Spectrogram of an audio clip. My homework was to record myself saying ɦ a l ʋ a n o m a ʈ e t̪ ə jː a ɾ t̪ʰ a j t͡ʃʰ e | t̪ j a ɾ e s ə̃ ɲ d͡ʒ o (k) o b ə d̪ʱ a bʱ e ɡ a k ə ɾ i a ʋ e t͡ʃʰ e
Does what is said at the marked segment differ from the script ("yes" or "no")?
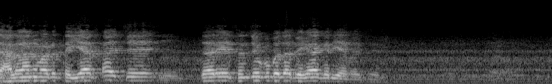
yes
